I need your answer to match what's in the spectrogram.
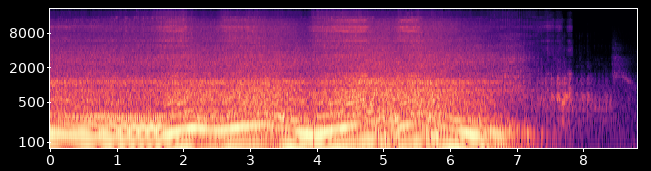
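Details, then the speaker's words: Toyota RA28 Celica Fastback on a quarter choke on a warm day: the engine runs, but the idle speed wanders up and down about every second, then dies away. Owner is unsure whether the right vacuum lines were blocked off. Rough idle. "so that's running pretty well it's not idling as it should uh but like i'm not really sure whether i've blocked off the right amount of vacuum lines and things like that"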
